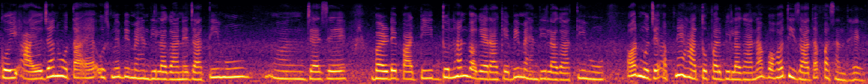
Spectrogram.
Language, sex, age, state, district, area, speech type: Urdu, female, 30-45, Uttar Pradesh, Aligarh, rural, spontaneous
